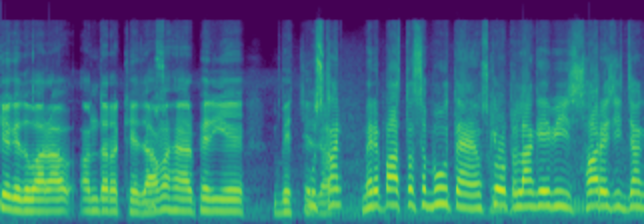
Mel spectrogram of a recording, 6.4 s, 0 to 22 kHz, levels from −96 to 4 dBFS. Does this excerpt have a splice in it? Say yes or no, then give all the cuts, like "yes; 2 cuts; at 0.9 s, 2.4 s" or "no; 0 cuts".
no; 0 cuts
